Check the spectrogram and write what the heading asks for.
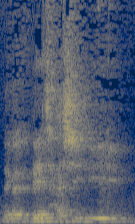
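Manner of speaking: usual speaking voice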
